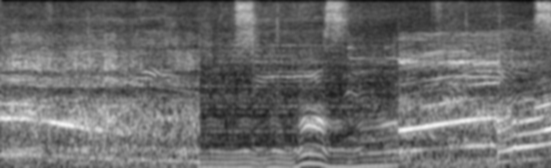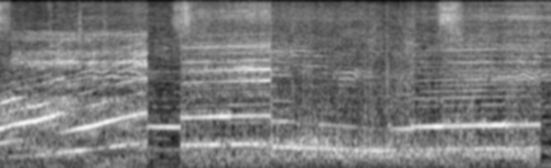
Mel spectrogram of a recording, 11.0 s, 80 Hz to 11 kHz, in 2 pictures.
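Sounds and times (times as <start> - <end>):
motorcycle engine: 0.0 - 11.0
wind and road noise: 0.0 - 11.0.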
